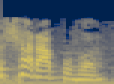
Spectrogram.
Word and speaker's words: Sharapova: Sabe que a gente fala Sharapova errado, né? Como é que é? É Maria Sharapova. Sharapova.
